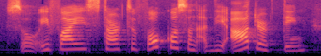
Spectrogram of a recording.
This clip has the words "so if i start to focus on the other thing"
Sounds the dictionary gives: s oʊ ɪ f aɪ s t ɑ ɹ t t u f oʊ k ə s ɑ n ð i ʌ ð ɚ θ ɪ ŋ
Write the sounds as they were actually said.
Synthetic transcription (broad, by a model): s oʊ ɪ f aɪ s t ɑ ɹ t t u f oʊ k ə s ɑ n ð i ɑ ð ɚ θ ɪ ŋ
